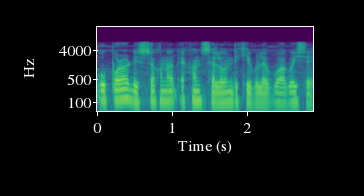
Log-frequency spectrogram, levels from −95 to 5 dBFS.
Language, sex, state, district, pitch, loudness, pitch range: Assamese, male, Assam, Hailakandi, 110 Hz, -19 LUFS, 100-115 Hz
